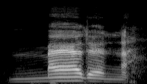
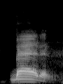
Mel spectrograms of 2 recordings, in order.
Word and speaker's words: Madden: want to tell you, it's Madden. Yeah, I'm sorry to say it wrong. I'm trying to correct myself. Wait, is it Madden? Madden. I'm saying it right.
